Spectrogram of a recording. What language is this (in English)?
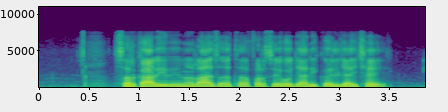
Maithili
